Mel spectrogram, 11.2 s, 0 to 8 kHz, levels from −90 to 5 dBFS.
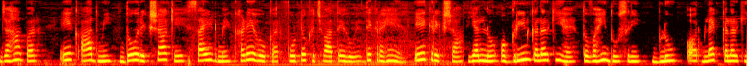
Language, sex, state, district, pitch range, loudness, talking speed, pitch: Hindi, female, Chhattisgarh, Bilaspur, 230-265 Hz, -21 LUFS, 175 wpm, 240 Hz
